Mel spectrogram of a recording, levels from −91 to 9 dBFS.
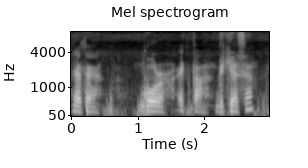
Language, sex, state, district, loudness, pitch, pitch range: Nagamese, male, Nagaland, Kohima, -17 LUFS, 140 Hz, 135-150 Hz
